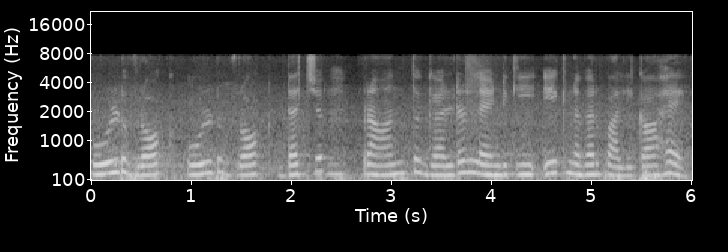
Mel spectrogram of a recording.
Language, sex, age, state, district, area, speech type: Hindi, female, 18-30, Madhya Pradesh, Narsinghpur, rural, read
